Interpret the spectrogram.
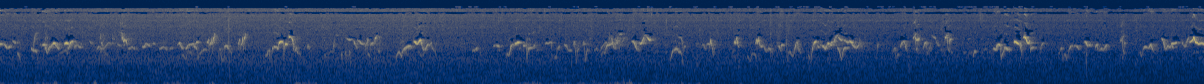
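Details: Black-crested bulbul song from a lồ ô bamboo thicket, a long run of lively chirping phrases, quick rising and falling whistled notes packed closely together, with faint low knocking in the first half.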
